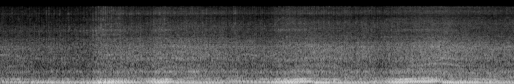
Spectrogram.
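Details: Škoda 1000 MB/1100 MB De Luxe, first start after 15 years: small petrol engine idling low and steady with a few smooth throttle blips rising and falling; runs clean.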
